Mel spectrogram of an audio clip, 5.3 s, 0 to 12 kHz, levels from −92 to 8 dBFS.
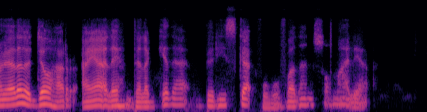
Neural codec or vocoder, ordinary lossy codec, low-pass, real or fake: codec, 16 kHz, 0.5 kbps, X-Codec, HuBERT features, trained on LibriSpeech; Opus, 32 kbps; 7.2 kHz; fake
